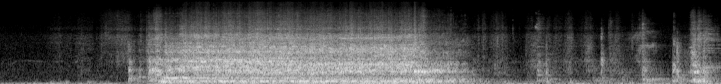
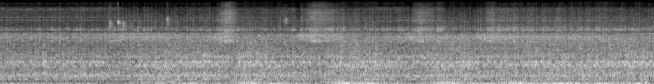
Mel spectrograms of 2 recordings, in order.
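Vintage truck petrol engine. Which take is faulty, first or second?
first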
